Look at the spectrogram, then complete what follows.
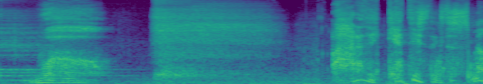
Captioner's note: John Cena sniffs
